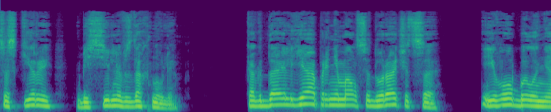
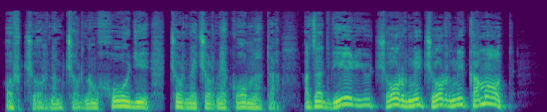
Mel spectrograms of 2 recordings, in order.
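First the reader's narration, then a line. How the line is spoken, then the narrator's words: Ominous whisper. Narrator (Russian): зловеще прошептал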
